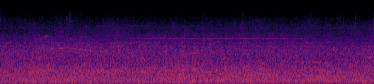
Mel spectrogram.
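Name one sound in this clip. A busy crowd murmurs and echoes in a large hall.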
